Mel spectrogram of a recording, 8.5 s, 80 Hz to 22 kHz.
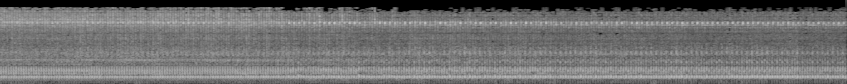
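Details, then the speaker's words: New Harbor Freight Central Pneumatic 29-gallon 150psi air compressor, first run: quiet, steady motor-and-pump drone with smooth pulse about four per second, no knocks or rattles; normal running while charging tank, barely audible. "can barely tell it's running. I mean, you can hear something, but just... Yeah, I could stand to be in here for a long period of time with that on."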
